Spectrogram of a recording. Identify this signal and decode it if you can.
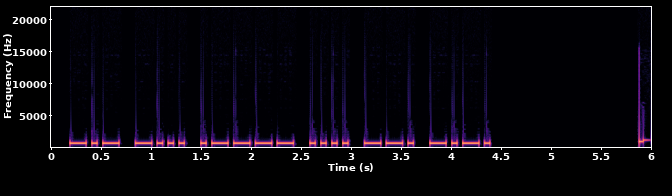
Morse code, heard as a keyed tone, about 22 wpm, 700 Hz. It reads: KB1HGC
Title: USA Callsign DE Callsign 22wpm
